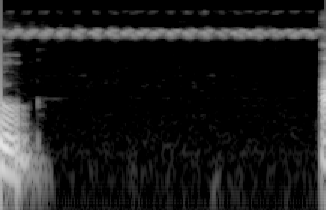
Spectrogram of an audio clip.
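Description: A voice ends a spoken Hindi sentence right at the start, followed by a quiet pause.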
